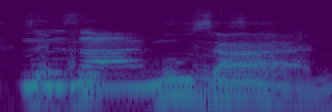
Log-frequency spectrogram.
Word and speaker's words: Muzan: Well, he's Muzan. How do you pronounce his name? Muzan.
